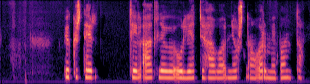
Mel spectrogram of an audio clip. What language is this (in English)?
Icelandic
